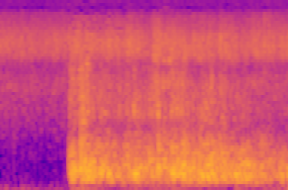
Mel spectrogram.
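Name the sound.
rain with thunder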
